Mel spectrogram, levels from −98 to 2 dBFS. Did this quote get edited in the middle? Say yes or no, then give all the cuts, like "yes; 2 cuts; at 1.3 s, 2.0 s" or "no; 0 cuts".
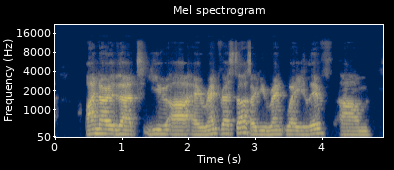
yes; 1 cut; at 2.9 s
